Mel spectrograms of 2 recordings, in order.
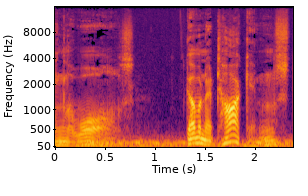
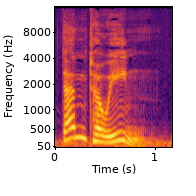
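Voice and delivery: higher, matter-of-fact official; explaining villain; 11 semitones higher, 4 dB louder than usual. A narrator's reading. Governor explaining his choice to the captive, cool and clear. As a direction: say the name clearly, starting an explanation. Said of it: "Tarkin explained".

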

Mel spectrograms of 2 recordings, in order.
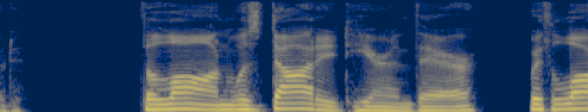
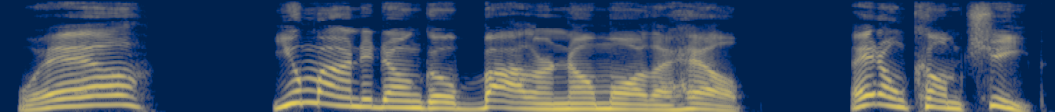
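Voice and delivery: put-on cranky old man; 6 semitones higher than usual. A narrator's reading. Old man ordering his broken zombie gardener, gruff old voice.

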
